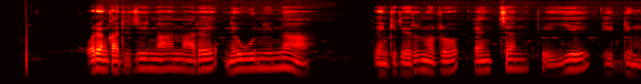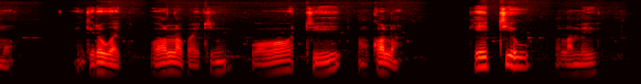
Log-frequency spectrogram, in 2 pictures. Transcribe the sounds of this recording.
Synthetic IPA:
wo˦ɾe˦ŋka˨tḭ˨ti˦na˦na˨ɾe˦ne˦wu˦ni˦na˦ | te˨ŋki˨te˨ɾi˦no˨to˦e˦nt͡ʃa˦npe˨je˦i˨di˨mo˨ | ḛ˨ŋki˨ɾo˦wa˨t͡ʃ | wo˨˦lo˨pa˨jti˦nwo˨˦tʰi˨˦˨ŋko˦lɔ̰˨ŋ | ke˦ti˦e˦wlo˨lo˨me˦ju˦

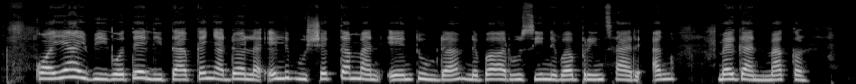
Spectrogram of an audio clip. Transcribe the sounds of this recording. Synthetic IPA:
kɔ˨˦ja˦i˨bi˨ɡo˨te˦˨li˨ta˨p̚kɛ˦ɲa˨dɔ˦˨la˨ʔe˦li˦bu˨ʃe˦k̚ta˦ma˨ne˨˦n̩˦tu˦mda˦ne˨ba˦a˨ɾu˦si˦ne˨ba˦bɾi˦nsa˦˨ɾi˨a˦k | mɛ˦ɡa˨nma˦kə˨l

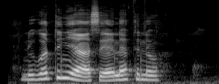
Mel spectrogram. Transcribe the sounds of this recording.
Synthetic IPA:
ni˨ɡo˦ti˦ɲ˦a˨sɛ˨˦nɛ˦ti˦ne˦w

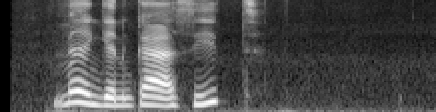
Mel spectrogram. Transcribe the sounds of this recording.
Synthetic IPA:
mɛ˦˨ŋɡe˨nka˦˨si˦t̪

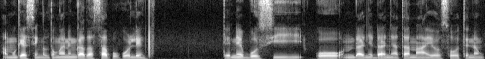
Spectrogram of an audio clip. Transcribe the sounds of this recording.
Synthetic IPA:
a̰˨mʊ˨kɛ˦sɪ˨ŋɪ˨ltʊ˦ŋa˦nɪ˦ŋ̩˦ɡa˦ta˦sa˦pʊ˨kɔ˨le˦ŋ | tɛ˨nɛ˦bo˦si˨˦ɔ˦n̩˦da˦ɲɪ˦da̰˦ɲa˨ta˦na˨jɔ˦sɔ˨tɛ˨nɛ˨˦ŋ

